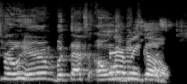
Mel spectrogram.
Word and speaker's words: Rohirrim: of the Rings animated movie that I can't pronounce. Lord of the Rerum?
